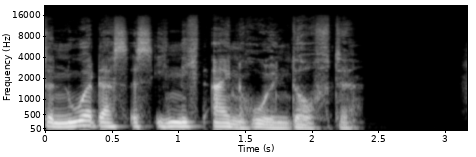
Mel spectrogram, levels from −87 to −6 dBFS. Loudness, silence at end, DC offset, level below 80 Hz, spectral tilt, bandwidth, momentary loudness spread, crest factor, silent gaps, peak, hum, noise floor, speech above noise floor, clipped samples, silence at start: -20 LUFS; 0.85 s; under 0.1%; -40 dBFS; -6.5 dB/octave; 15 kHz; 14 LU; 18 dB; none; -2 dBFS; none; under -90 dBFS; over 71 dB; under 0.1%; 0 s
